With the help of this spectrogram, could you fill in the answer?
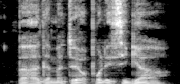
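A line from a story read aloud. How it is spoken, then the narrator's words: Sneering. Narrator (French): ricana-t-il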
